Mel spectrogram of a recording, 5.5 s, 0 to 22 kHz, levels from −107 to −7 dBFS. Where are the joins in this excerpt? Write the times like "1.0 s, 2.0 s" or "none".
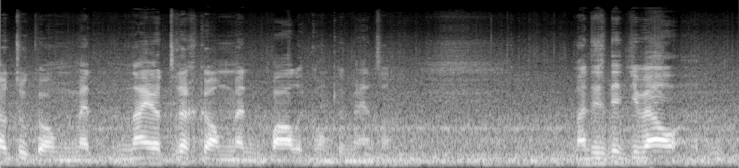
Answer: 4.6 s

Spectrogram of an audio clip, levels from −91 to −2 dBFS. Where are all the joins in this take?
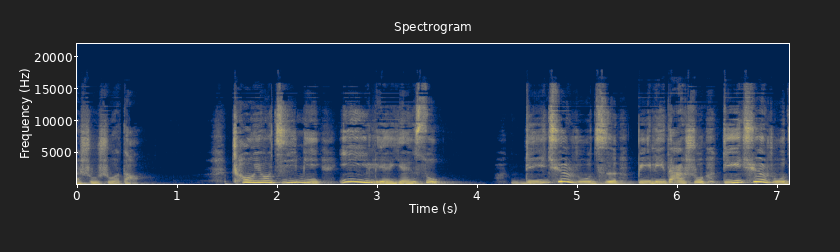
none

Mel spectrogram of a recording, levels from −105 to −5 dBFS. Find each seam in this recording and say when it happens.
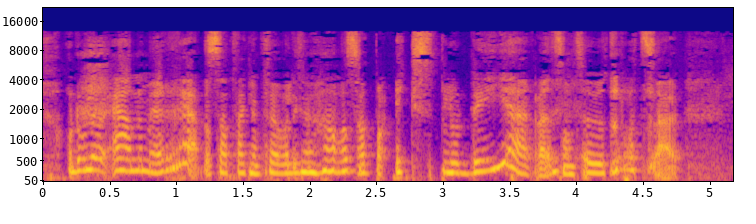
1.2 s, 1.6 s, 2.4 s, 4.0 s

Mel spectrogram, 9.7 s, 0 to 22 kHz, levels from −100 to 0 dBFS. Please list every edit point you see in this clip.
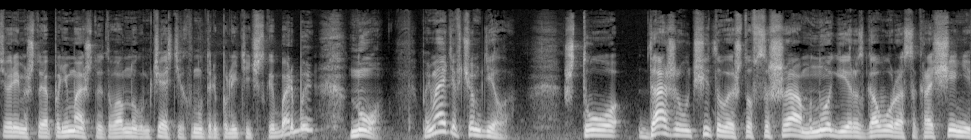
none

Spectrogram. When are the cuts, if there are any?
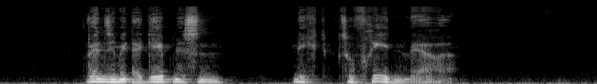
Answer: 1.3 s

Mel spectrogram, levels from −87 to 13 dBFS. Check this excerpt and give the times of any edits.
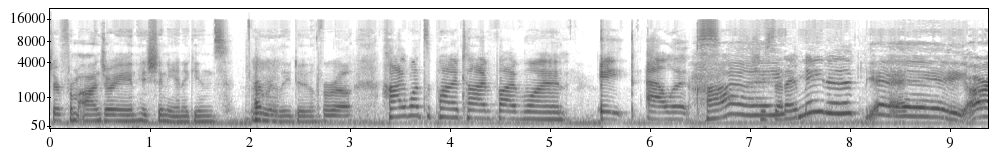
none

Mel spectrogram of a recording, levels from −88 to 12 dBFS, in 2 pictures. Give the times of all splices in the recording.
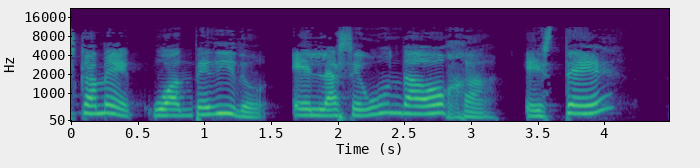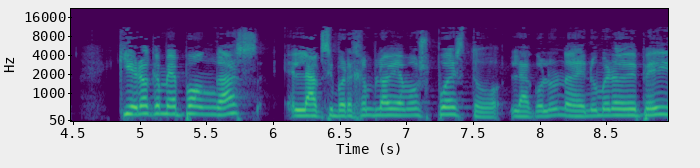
0.9 s, 3.3 s, 6.4 s

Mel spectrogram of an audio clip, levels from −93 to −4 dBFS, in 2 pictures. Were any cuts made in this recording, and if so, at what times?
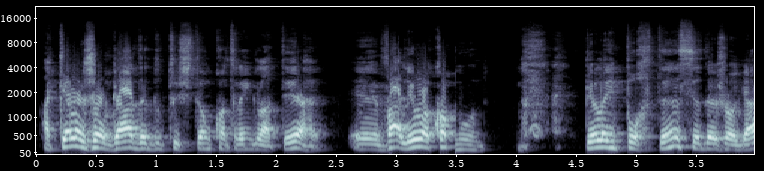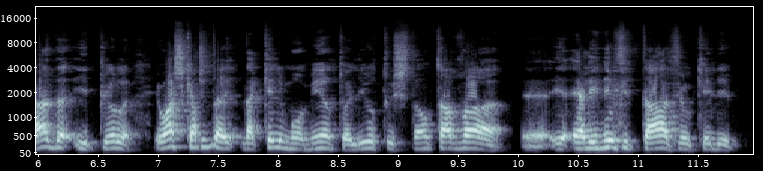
2.5 s, 3.5 s, 7.3 s, 9.9 s

